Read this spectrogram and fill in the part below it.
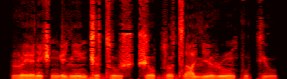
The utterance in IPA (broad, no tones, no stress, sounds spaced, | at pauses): ɭ e ɾ ẽ ʃ ŋ e lʲ ẽ ɡʲ ʊ d l u ʃ t͡ʃ ʊ b l ʊ d l a lʲ e ɭ ũ k u kʲ u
